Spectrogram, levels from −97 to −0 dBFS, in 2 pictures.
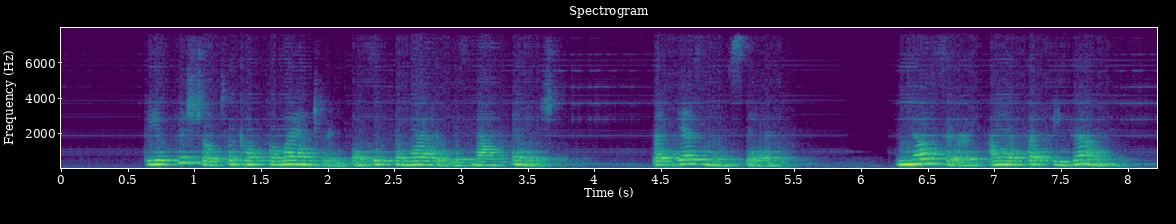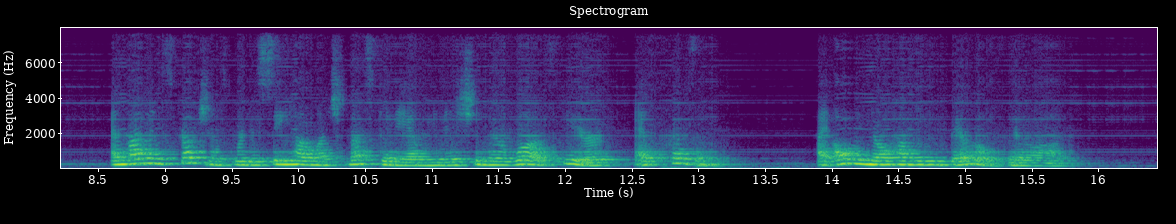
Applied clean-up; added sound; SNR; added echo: neural separator model SepFormer DNS4.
